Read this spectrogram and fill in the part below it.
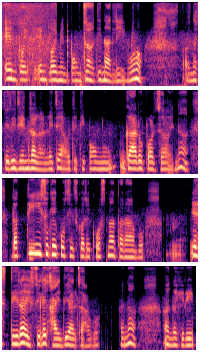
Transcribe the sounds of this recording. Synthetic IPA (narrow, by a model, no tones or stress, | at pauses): empojḛmplojmeɳʈpaw̃t͡sʰʌt̪inaleɦo | ʌ̰nd̪astʰeɾid͡zeneɾʌlʌɾulet͡saĩʌbʌt̪et̪ipawnuɡaɾupʌrt͡sʰʌɦʌ̰jnʌdʌt̪isukʌjkosisɡʌɾekoːsnʌt̪ʌɾʌːbʌ | est̪iɾʌesilekʰajd̪ialt͡sʰʌːbʌ | ɦʌjnʌʌ̰nd̪akʰeɾi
